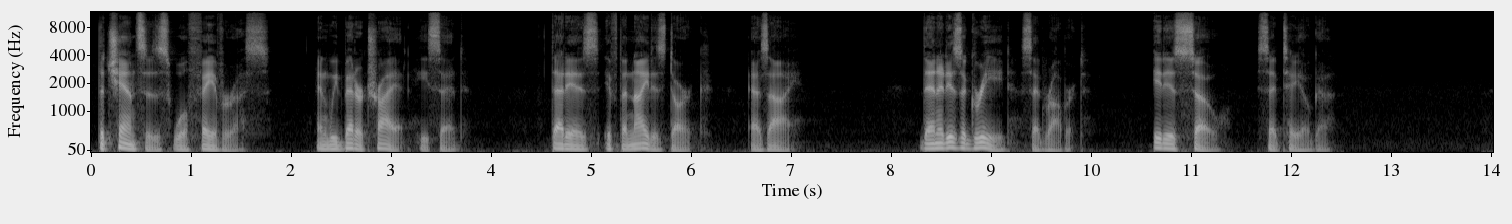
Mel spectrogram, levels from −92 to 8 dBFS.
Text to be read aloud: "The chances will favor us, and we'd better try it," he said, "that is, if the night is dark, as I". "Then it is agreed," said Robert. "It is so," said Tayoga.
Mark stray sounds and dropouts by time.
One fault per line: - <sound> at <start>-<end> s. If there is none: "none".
none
